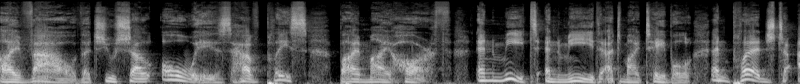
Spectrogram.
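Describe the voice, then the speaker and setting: Putting on a character voice, a man speaks at a medium pitch. His pace is fairly slow. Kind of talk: solemn, old-fashioned. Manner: grand, dramatic.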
